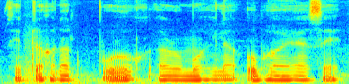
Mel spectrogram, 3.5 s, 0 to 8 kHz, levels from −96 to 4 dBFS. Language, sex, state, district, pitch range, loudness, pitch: Assamese, male, Assam, Kamrup Metropolitan, 105-110 Hz, -18 LUFS, 105 Hz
